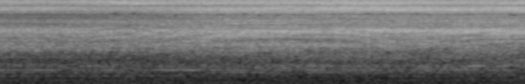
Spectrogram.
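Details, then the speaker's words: Truck lift axle valve stuck open: exhaust port dumps air continuously with a constant loud hiss, never stopping; suspension bags and lift bag keep pressure even after five minutes, so axle won't fully lift. "And as you can probably hear, that exhaust port right there is just dumping air full time. And it should dump the pressure out of the bags and then stop. But it's sticking open where it's just dumping."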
